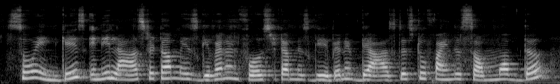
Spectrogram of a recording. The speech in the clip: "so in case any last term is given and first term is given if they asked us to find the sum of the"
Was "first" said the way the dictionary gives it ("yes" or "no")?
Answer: yes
